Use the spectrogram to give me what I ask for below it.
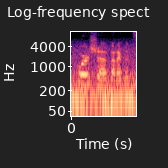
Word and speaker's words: Porsche: the car the porsche yes i know it's pronounced porsche but i've been saying poor since i was eight years old and i'm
